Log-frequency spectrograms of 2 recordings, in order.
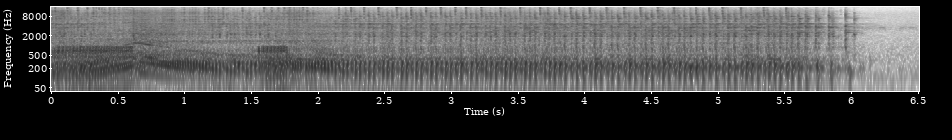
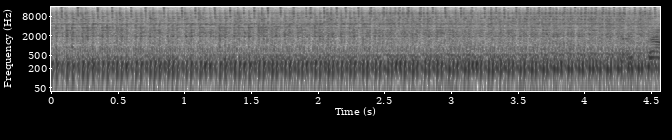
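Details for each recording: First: Old Stihl leaf blower after carburetor cleaning, during tuning: revs buzz high, then sag, stumble and die when left to idle; stalling at idle, carburetor mixture still off. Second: Old Stihl leaf blower at full throttle after carburetor cleaning and tuning for a stalling problem: loud, even high-revving buzz that holds steady without surging or fluctuating.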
